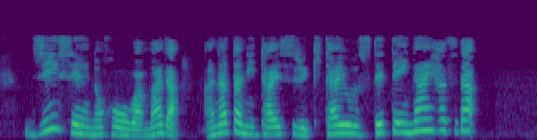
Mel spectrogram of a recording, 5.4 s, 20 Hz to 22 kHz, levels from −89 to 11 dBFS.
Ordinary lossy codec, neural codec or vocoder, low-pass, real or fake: MP3, 48 kbps; none; 7.2 kHz; real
